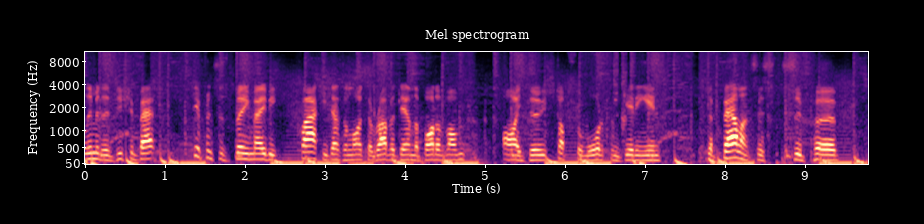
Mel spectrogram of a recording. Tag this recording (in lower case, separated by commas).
music, speech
